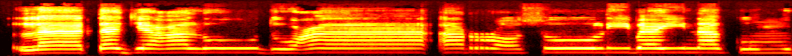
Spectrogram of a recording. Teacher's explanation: Rohnya itu masih terlalu banyak getarannya. Masih kayak roh kita.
